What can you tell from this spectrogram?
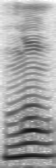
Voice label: "ngok4", taiwanese syllables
